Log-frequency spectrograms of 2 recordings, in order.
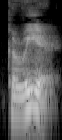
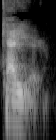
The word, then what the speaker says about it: career: Career, rear, career, not carrier.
